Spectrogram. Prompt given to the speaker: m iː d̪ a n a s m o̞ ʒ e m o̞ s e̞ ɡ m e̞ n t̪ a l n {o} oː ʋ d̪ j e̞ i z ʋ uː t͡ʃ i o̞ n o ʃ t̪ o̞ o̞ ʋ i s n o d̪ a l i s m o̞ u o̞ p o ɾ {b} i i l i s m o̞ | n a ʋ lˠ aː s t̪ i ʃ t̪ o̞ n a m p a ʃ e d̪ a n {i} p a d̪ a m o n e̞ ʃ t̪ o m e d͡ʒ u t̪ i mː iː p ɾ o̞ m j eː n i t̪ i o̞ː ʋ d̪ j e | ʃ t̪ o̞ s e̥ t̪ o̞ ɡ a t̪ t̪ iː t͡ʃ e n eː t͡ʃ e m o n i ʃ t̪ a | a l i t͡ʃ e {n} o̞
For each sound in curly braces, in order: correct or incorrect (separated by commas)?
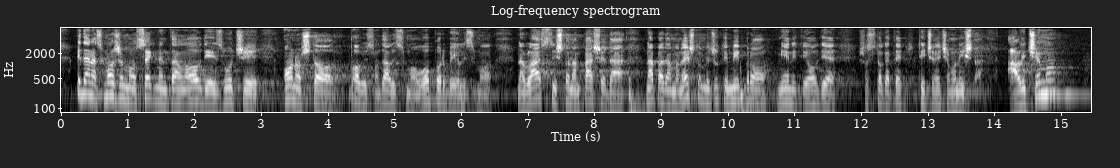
correct, correct, incorrect, incorrect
